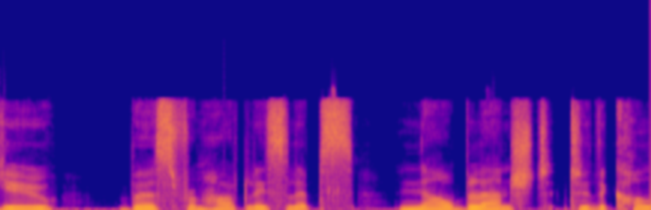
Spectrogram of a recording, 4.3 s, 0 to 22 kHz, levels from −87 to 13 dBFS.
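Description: The speech recording carries no audible technical faults. Nothing in it calls for a timestamp or a repair.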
